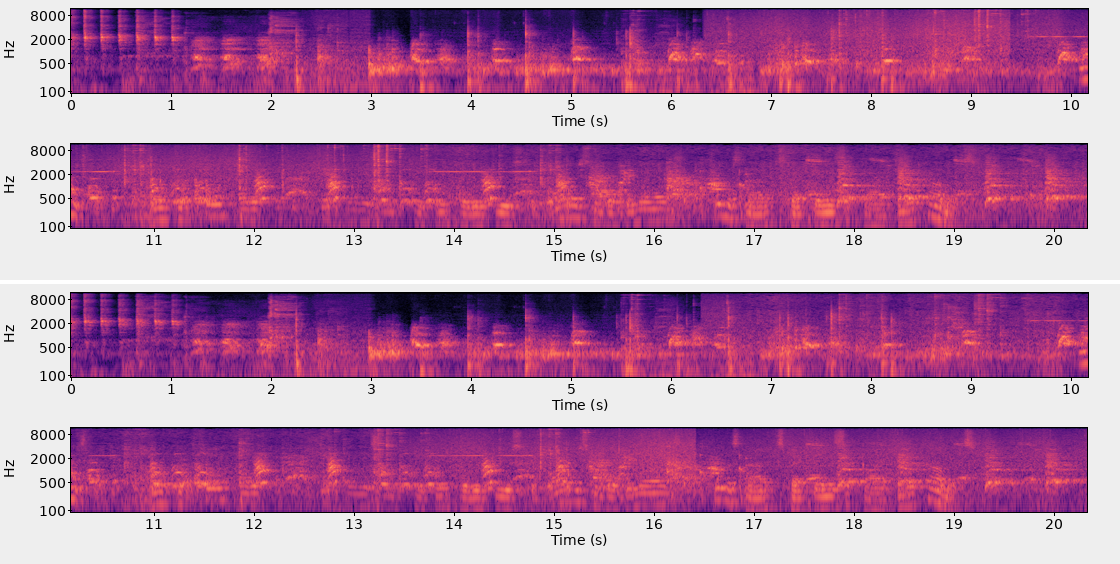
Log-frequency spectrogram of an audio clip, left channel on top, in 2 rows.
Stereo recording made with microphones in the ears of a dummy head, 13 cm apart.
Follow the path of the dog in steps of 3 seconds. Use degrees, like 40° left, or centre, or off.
20° left, 20° left, 10° left, 20° right, 20° right, 10° left, 20° left.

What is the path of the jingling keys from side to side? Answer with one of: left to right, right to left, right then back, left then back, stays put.
left then back.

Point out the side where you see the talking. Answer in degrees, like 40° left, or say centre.
60° right.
